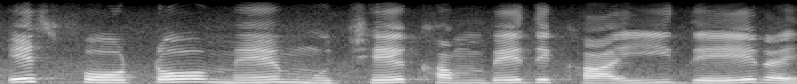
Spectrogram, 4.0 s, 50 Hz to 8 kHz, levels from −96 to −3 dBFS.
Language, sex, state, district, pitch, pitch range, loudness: Hindi, female, Madhya Pradesh, Katni, 245 Hz, 225-260 Hz, -15 LUFS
